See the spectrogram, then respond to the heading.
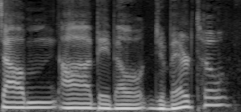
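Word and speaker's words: Bebel Gilberto: That is Babel Gilberto.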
